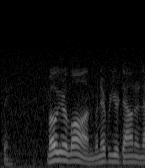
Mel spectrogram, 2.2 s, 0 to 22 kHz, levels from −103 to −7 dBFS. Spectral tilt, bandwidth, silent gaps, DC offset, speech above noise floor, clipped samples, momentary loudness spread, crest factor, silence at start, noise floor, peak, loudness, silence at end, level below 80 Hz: -6 dB/octave; 15.5 kHz; none; under 0.1%; 19 dB; under 0.1%; 7 LU; 18 dB; 0 s; -81 dBFS; -44 dBFS; -61 LUFS; 0 s; under -90 dBFS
